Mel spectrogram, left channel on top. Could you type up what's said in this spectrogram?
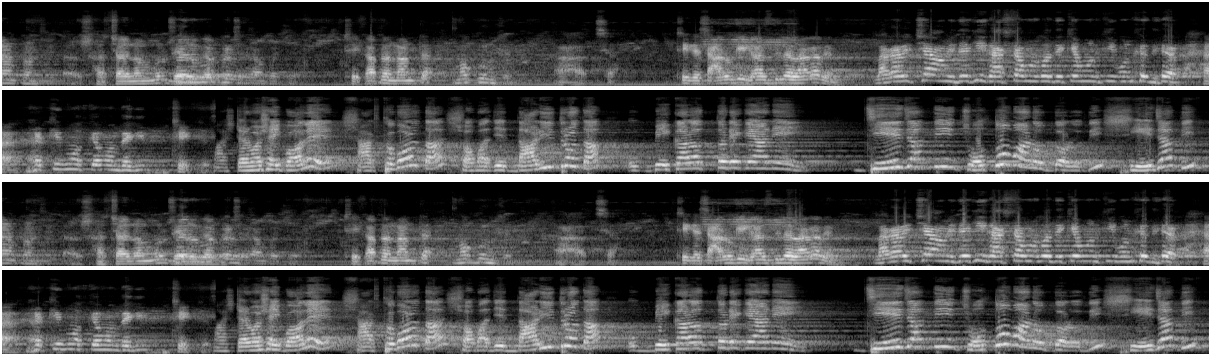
পঞ্চায়েত। 6 নম্বর বেরেল গ্রাম পঞ্চায়েত। ঠিক, আপনার নামটা? মকবুল হোসেন। আচ্ছা ঠিক আছে। আরো কি গাছ দিলে লাগাবেন? লাগার ইচ্ছা, আমি দেখি গাছটা মনে করতে কেমন কি মনে করে দিয়ে কিমত কেমন দেখি। ঠিক। মাস্টার মশাই বলেন, স্বার্থপরতা সমাজের দারিদ্রতা ও বেকারত্ব ডেকে আনে। যে জাতি যত মানব দরদি সে জাতি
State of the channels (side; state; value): both; normal; correlation 0.40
